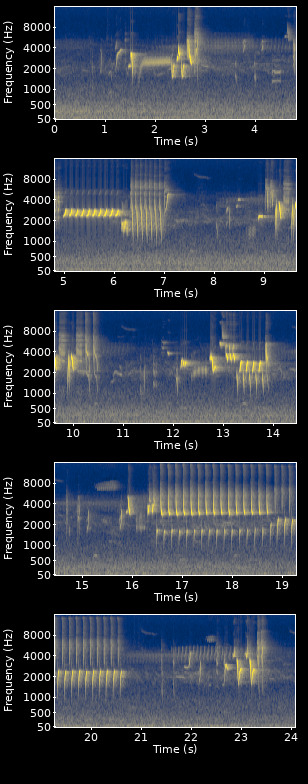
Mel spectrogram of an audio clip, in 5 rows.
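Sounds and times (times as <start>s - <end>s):
common nightingale singing beside a path on the Plateau de Lesches en Diois: 0.0s - 24.0s
gentle wind hiss: 0.0s - 24.0s.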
